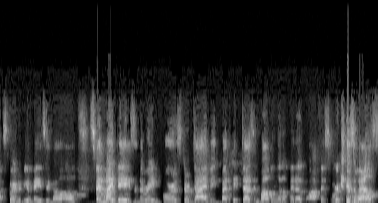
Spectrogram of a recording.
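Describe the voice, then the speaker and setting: A woman from California who runs a tour business, answering interview questions in a chatty way with many ums. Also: mid-range voice. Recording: echoey room.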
